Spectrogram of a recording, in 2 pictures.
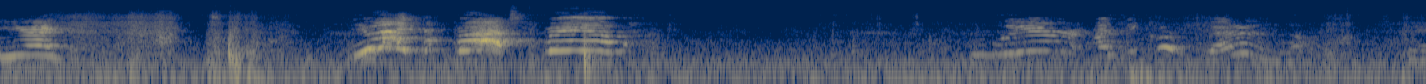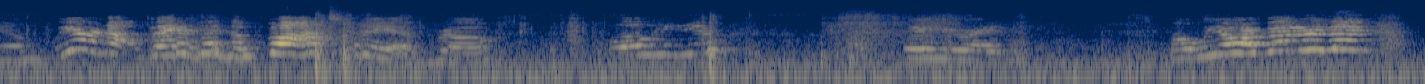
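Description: Young children's voices shouting and calling out at play, in short high-pitched bursts with pauses between them.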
